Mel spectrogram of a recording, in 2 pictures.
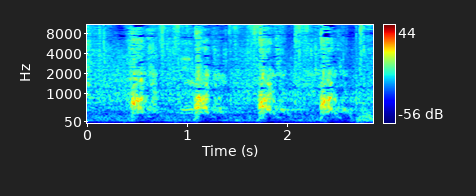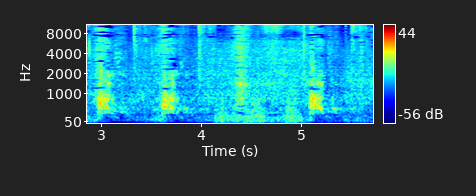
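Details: Luther, a giant schnauzer playing outdoors in rain and mud, barks in short, mid-pitched bursts, roughly every half second to second, eight barks in a steady run over a low rumbling background.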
